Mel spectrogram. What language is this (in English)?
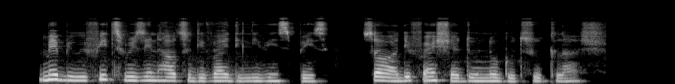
Nigerian Pidgin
